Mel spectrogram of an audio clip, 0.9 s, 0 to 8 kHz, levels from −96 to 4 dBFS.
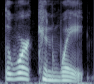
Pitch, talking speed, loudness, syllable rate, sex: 165 Hz, 255 wpm, -18 LUFS, 5.1 syllables/s, female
